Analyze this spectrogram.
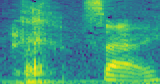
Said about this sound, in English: you just snort?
